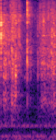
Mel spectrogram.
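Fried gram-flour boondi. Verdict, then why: Crisp. Fried gram-flour boondi made with added wheat flour (atta) are handled and crushed to check their crispness, giving short, bright crackling crunches over a steady low hum. They come out very crispy.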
